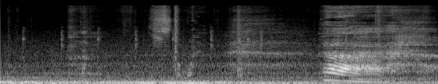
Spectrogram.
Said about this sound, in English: It's just traffic, you know, driving brings out the worst in me.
